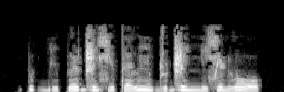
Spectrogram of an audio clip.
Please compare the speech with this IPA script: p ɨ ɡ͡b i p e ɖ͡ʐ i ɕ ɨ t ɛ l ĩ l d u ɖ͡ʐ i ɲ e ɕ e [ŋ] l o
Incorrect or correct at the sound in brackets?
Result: incorrect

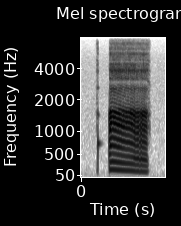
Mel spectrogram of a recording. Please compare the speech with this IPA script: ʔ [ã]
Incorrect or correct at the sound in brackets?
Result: correct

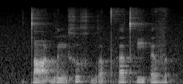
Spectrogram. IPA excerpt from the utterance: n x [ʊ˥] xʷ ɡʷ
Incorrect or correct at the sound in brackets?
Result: correct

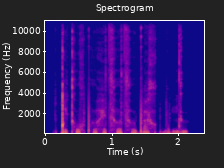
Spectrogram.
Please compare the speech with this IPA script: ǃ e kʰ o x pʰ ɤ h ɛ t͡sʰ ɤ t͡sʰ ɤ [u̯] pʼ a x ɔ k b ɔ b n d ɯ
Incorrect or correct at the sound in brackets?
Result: correct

